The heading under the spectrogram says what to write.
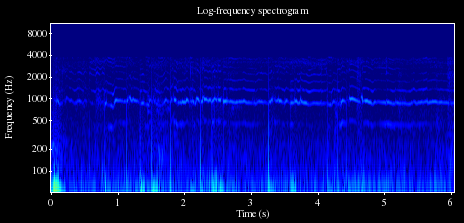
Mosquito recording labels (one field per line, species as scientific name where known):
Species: mosquito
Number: one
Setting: cup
